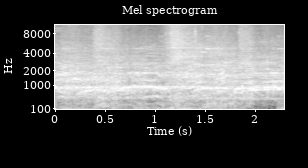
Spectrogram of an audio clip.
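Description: Festival procession music for a Lakhe dance: drums beating with crashes of cymbals about half a second and a second in, over crowd noise and a steady high held tone.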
